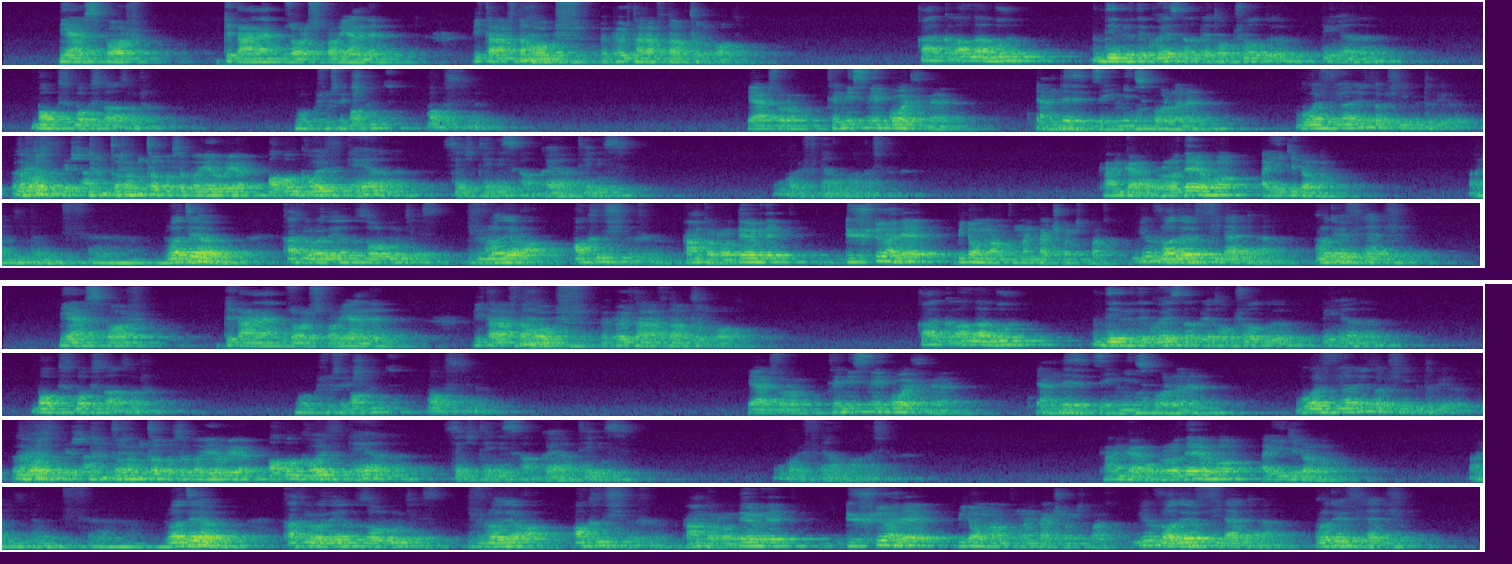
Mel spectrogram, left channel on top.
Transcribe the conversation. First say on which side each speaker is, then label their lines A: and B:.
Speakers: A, on the left; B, on the left.
A: Diğer spor iki tane zor spor geldi. Bir tarafta
B: Geldi.
A: boks öbür tarafta futbol.
B: Kanka vallahi bu devirde Cuesta'nın bile topçu olduğu dünyada. Boks boks daha zor.
A: Boksu seçtik.
B: Boks boks ya.
A: Diğer sorum tenis mi golf mü? Geldi
B: En iyisi.
A: zengin sporları.
B: <laughs> Golf dünyanın en zor işi gibi duruyor. Golf
A: <laughs> Bu soru
B: ne
A: işte
B: kanka?
A: duran topa sopa yoruyor.
B: Baba golf ne ya? Seç tenis kanka ya. Tenis. Golf ne Allah'ın aşkına.
A: Kanka
B: Oh,
A: rodeo
B: oh.
A: mu aikido mu?
B: Ay iyi dönmüş. Ee, Rodeo. Kanka rodeonun zorluğu kes. Şu
A: Kanka.
B: rodeo a- akıl işi mi şu?
A: Kanka rodeo bir de düştün hadi bir de onun altından kaçmak. Bak
B: Biliyorum rodeo final ya. Rodeo final işi.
